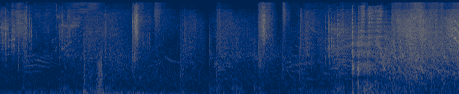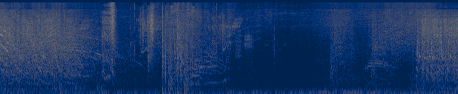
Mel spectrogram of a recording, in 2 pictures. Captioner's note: gun firing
